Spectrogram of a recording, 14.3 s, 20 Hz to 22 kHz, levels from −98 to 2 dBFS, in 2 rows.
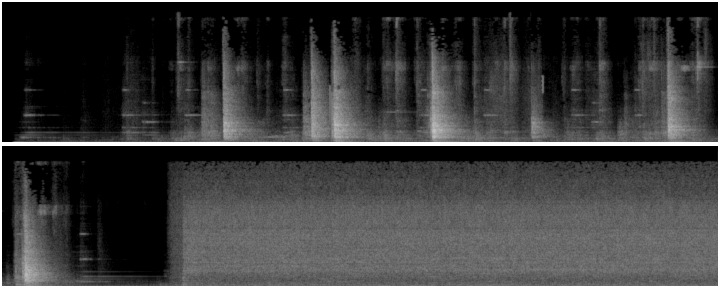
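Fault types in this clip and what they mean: Damaged data in a compressed stream: part of the encoded data is corrupt, so the decoder misreads those frames, loses sync and searches for the next valid frame header. Here it causes two brief blips, at 3.26 to 3.30 s and at 5.37 to 5.42 s, each about 40 ms long. On a spectrogram each shows as a narrow vertical smear of broadband energy. On the waveform each is a short, abrupt burst or discontinuity.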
